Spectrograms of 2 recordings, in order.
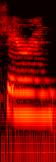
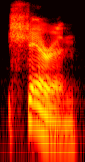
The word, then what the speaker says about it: Charon: Sharon, Charon, Charon. Karen. I think you can do either one. Yeah, but the guy who discovered Charon officially calls it Sharon.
